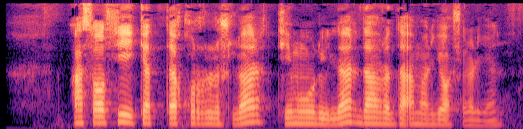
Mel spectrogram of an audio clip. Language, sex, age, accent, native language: Uzbek, male, 18-24, Farg'ona, Uzbek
